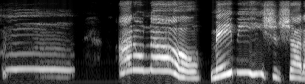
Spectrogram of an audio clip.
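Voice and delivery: very high, slow sarcastic hums; sarcastic musing. Retold or imitated. Mocking Trump's scandals to viewers in very high, slow sarcasm. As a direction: ham up mock innocence. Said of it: "and I'm like".

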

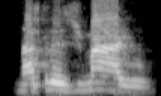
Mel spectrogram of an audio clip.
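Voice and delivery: ordinary talk, nothing marked

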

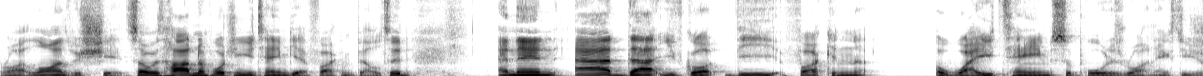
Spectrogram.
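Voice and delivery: ordinary talk, nothing marked

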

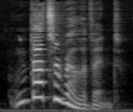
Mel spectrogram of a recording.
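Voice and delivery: high, brushing it off; dismissive. Acted. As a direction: wave it away breezily. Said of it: "said Veronica dismissively".

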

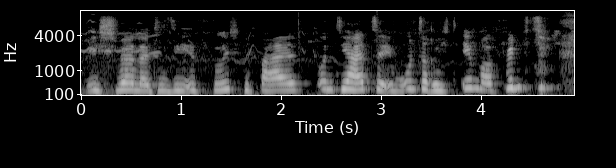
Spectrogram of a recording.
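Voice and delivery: ordinary talk

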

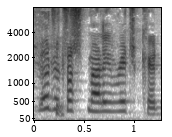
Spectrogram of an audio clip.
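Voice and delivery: high mocking villain sneer; Bane impression. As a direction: taunt him in a put-on voice. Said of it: "That's my Bane".

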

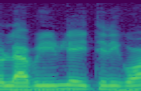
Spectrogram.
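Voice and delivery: ordinary talk

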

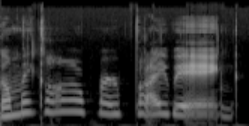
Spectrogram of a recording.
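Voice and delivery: high, drawn-in squeal of youthful delight; excited nineteen-year-old self. Acted. Nineteen-year-old self cheering on the present self, excited and high. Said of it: "nineteen-year-old me, it's like".

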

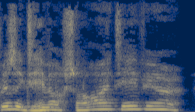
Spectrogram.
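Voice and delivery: high-pitched, drawn-out mock surprise; retold surprise. Scot retells spotting a friend in chat, high surprised voice. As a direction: call the name high, stretching it out.

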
